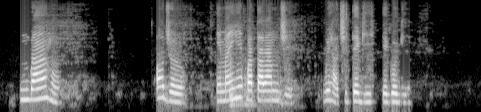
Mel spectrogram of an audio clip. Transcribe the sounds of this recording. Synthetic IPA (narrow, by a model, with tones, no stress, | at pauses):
ŋ͡m̩˨ɡ͡ba˦a˦ɦʊ˨ | ɔ˦d͡ʒʊ˨ɾʊ˨ | ɪ˨ma˨i˦ɦe˦k͡pa˦ta˦ɾa˦m̩˦d͡ʒɪ˨ | we˦ɦa˨t͡ʃi˦te˦ɡɪ˦ | e˦ɡo˦ɡɪ˦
